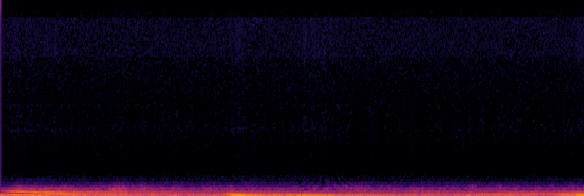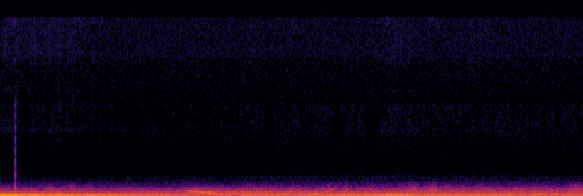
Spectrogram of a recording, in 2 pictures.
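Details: Whale singing in a series of swooping downward-gliding cries and brief rising notes spread across the recording, layered over a constant heavy low rumble of ocean background.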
